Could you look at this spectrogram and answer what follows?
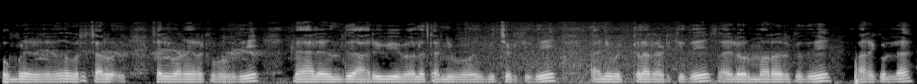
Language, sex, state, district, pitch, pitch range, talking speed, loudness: Tamil, male, Tamil Nadu, Kanyakumari, 120 Hz, 115-125 Hz, 145 wpm, -16 LUFS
